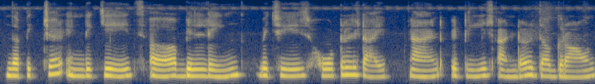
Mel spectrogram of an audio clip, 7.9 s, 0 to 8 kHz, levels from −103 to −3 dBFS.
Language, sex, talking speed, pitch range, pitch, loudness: English, female, 115 wpm, 195-210 Hz, 200 Hz, -19 LUFS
